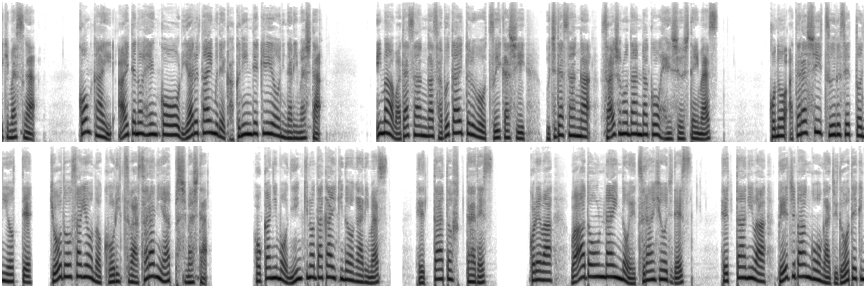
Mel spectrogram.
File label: Japanese Female MS Office Training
